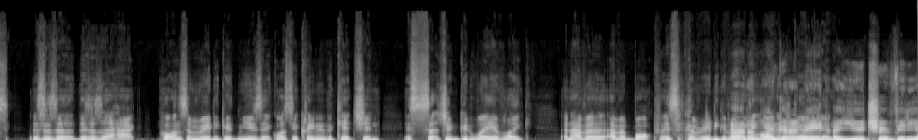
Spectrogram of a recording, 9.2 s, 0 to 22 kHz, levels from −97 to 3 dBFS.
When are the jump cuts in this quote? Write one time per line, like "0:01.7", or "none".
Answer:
none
